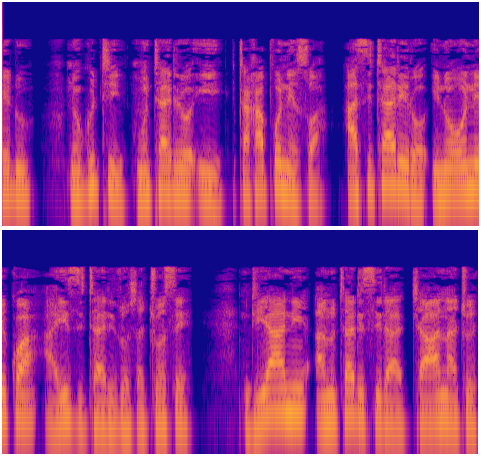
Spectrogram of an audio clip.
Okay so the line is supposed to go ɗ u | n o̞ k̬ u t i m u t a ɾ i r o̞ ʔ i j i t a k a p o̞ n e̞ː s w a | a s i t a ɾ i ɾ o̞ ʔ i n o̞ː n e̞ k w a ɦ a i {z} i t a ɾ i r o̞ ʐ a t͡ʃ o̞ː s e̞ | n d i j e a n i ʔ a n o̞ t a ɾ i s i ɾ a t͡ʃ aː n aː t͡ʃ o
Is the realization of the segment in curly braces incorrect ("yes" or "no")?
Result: no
